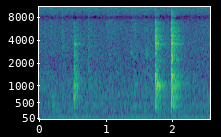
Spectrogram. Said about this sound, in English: now I'm just going to clean the sides of my mixing bowl here and get to the bottom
